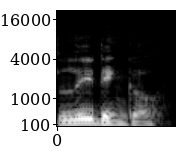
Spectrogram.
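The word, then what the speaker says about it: Lidingö: You guys can't hear this pronunciation. Oh, so it's Lidingo.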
